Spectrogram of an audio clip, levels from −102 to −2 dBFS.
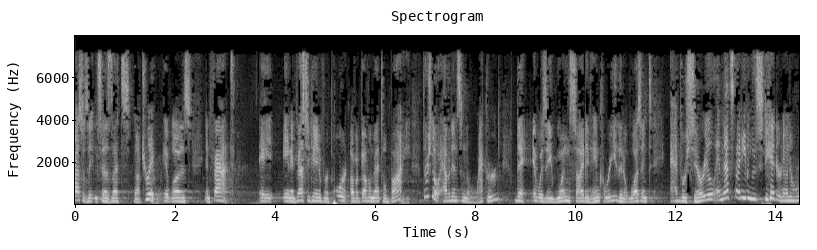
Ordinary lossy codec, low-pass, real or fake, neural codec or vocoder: MP3, 32 kbps; 7.2 kHz; fake; codec, 16 kHz, 2 kbps, X-Codec, HuBERT features, trained on general audio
